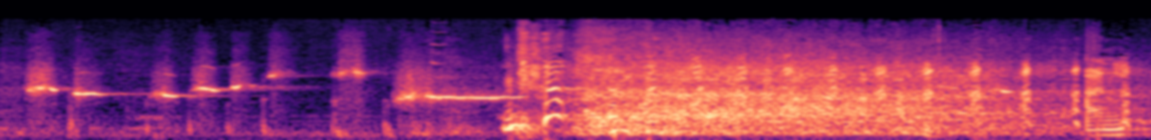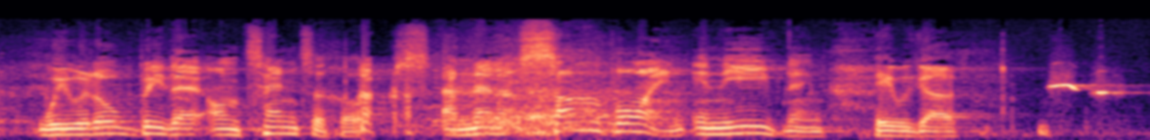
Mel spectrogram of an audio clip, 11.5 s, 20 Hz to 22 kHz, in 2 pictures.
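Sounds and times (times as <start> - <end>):
person whistling a jaunty march tune mimicking a parrot: 0.1 - 2.6, 11.0 - 11.4
loud sustained laughter: 2.6 - 6.0, 7.4 - 9.2
speech: 5.5 - 10.7.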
